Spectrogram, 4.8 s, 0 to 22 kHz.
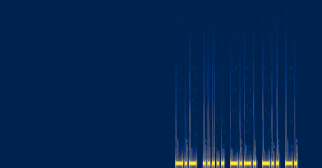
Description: Morse code, heard as a keyed tone, about 34 wpm, 700 Hz. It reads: K5CDN
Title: USA Call Signs - 5 Characters - Repeated 3x - 35wpm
